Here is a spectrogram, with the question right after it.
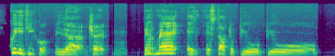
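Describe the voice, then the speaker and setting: In quiet surroundings, a man speaks very slowly. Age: 60s. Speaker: session guitarist; guest. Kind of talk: casual chat. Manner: halting. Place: studio.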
